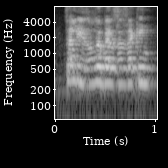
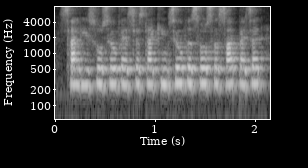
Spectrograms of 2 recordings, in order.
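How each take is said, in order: First: It is said with a tense, strained voice. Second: It is said with a relaxed, loose voice.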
